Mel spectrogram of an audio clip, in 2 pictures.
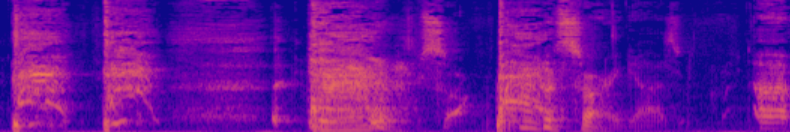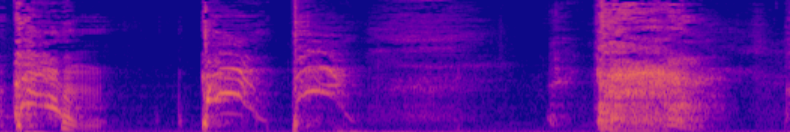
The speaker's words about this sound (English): coughing fit. Excuse me. Sorry.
